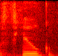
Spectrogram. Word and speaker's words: fugue: The concert included a fugue by Bach. Fugue. Fugue, F-U-G-U-E, fugue. Correct. Good. So that's how you pronounce that word.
